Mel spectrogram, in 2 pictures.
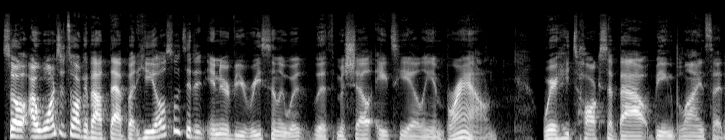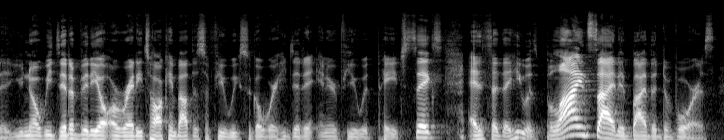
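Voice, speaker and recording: Animated male gossip host. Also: brisk. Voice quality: deep voice. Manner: animated, chatty, laughs often. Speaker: celebrity news host. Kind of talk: casual commentary livestream.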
